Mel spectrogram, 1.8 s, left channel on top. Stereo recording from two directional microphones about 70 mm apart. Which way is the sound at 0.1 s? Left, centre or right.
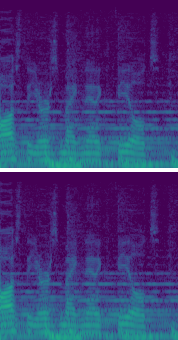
Centre.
